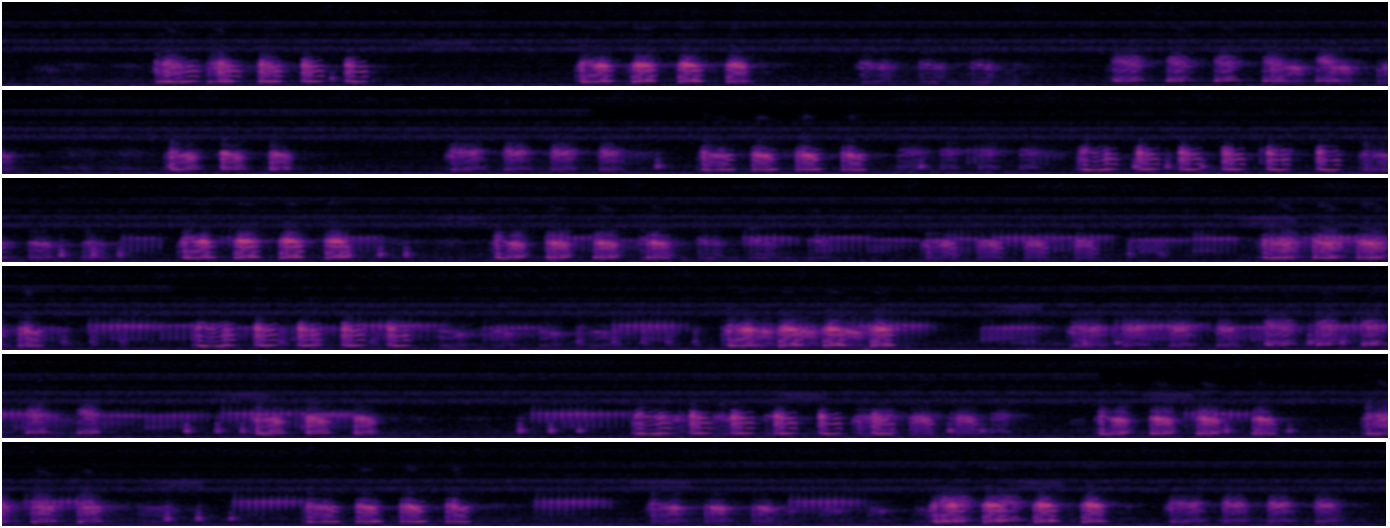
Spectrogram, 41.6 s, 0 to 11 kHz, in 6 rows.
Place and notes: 青蛙阿婆家, Taomi Ln., Puli Township - Different kinds of frogs chirping
Frog chirping, Many species of frogs, Insect sounds
Zoom H2n MS+XY
11 August 2015, ~21:00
